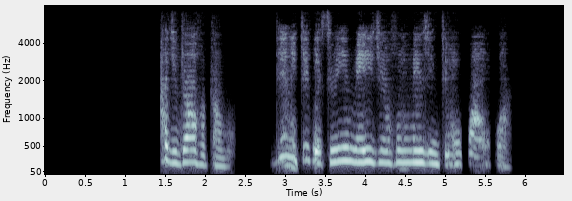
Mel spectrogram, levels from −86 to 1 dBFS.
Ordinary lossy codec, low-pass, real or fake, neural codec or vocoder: none; 7.2 kHz; fake; codec, 44.1 kHz, 0.9 kbps, DAC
